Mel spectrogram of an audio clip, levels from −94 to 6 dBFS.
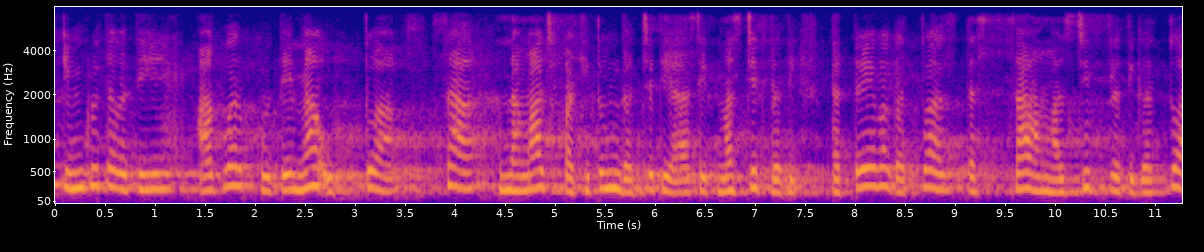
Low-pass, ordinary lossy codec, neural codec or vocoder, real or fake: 7.2 kHz; none; codec, 16 kHz, 4 kbps, FreqCodec, smaller model; fake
